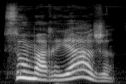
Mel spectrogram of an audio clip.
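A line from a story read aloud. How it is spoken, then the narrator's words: Exclaiming, bursting into laughter. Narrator (French): s'écria Juliette en éclatant de rire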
